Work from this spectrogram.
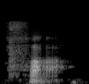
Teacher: Instead of going from closed to open to ta, if we slow that down, we get sa, sa. And if we do the same thing with the lips, instead of a smooth pa with quick release, it would be pfa, where there's a period of a fricative in the production of that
